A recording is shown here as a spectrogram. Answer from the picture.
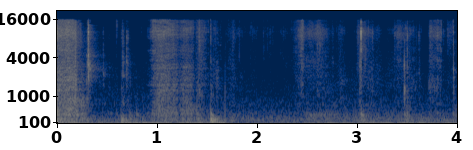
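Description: Light taps and rustling of thin cardboard strips being handled and pressed down side by side onto glued cardboard, with a few small clicks.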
